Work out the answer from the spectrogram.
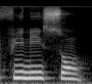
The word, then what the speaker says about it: finissons: The letter S in ONS is silent. Nous finissons.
